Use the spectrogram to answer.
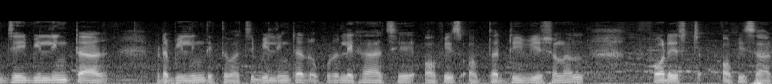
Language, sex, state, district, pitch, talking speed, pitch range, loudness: Bengali, male, West Bengal, North 24 Parganas, 100 Hz, 145 wpm, 95-100 Hz, -18 LUFS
